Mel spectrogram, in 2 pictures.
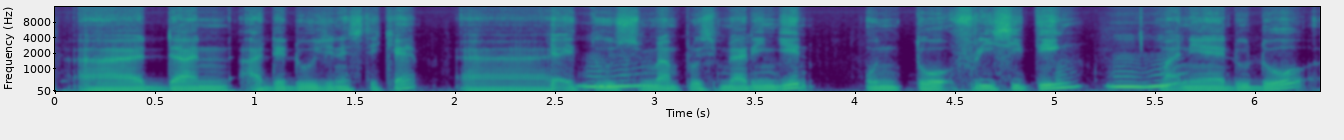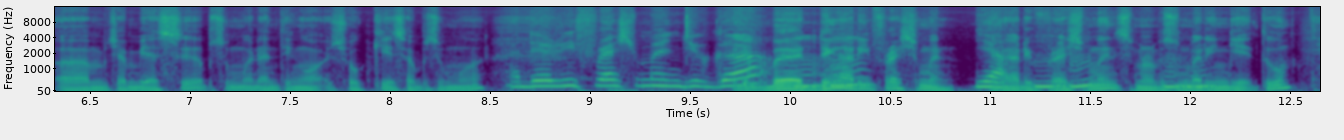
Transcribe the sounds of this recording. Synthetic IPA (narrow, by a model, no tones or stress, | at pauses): ʔədana̰dadud͡ʒinɛst̪ikat̪̚əjaʔit̪usəmilanplʊsəmbilanɾiŋɡɪt̪̚ | unt̪ʊk̚fɾisit̪ɪŋmaʔnĩədudʊʔəmat͡ʃambiasə̰apəsəmuədant̪ɛŋɔʔʃokɪsapəsəmũəadaɾifɾɛʃmə̃nd͡ʒuɡabədəŋarɾifɾɛʃmə̃njdaəŋãɾifɾɛʃmə̃nsəmilãplusəmilãnɾiŋɡɪt̪̚t̪ːu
